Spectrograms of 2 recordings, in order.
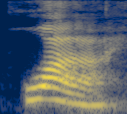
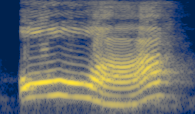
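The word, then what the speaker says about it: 와: Kalau O dan A digabung itu bacanya wa ya teman-teman. Wa oke bukan o wa tapi wa. Mungkin ee biar lebih cepat hafalinnya yaitu coba ee sebutan sebutkan atau baca oa secara bersamaan secara cepat. Oa oa oa lama-lama kan jadi wa.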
